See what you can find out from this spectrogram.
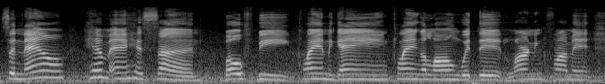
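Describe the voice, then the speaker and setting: Speaking in a strong Southern US accent, a woman with a fairly high pitch sounds animated, talking at a fairly slow pace with hardly any pauses. Noticeable background noise and audible room echo fill the recording. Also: ordinary pitch variation. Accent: thick Southern drawl. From Washington DC. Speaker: tech entrepreneur, game developer. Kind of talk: podcast interview. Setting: conference podcast booth.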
